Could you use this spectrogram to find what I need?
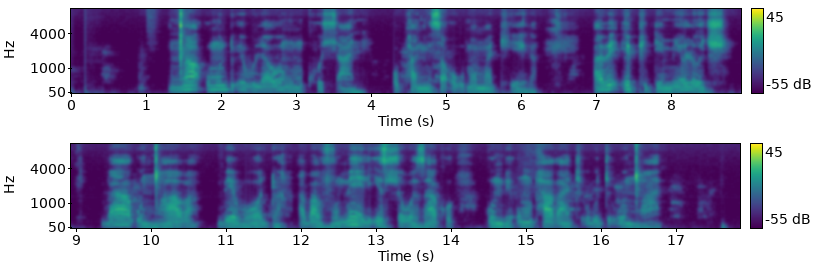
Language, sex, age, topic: North Ndebele, male, 18-24, health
